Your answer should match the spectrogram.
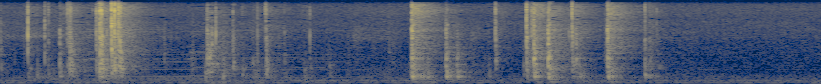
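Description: A run of quick, irregular clicks and light knocks in two clusters, one near the start and a longer one about three seconds in.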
